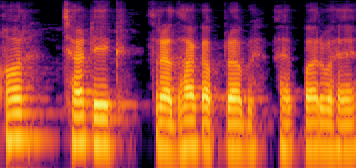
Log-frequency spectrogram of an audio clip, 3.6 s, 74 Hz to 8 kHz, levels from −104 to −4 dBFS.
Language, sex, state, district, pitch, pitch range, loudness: Hindi, male, Bihar, Lakhisarai, 135 Hz, 125-150 Hz, -17 LUFS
